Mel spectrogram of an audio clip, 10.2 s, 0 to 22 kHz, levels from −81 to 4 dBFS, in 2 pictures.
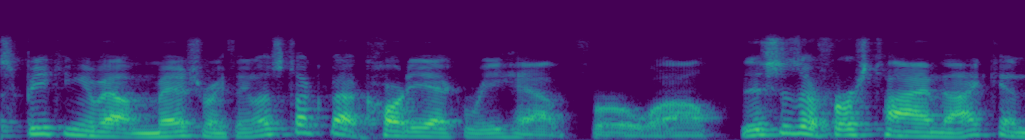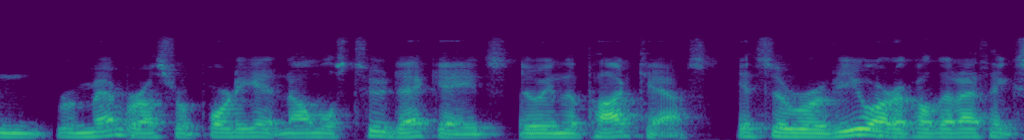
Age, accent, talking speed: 50-69, American, 225 wpm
